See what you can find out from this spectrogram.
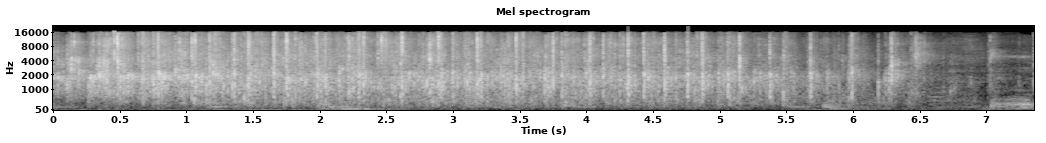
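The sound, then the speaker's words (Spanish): Loud, sustained audience applause at a school anniversary conference welcoming a professor, with dense clapping throughout that thins slightly near the end. “el profesor Juan Manuel Rendón Esparza, para quien pido un fuerte aplauso.”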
